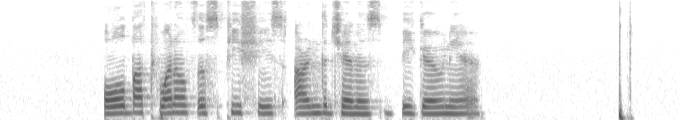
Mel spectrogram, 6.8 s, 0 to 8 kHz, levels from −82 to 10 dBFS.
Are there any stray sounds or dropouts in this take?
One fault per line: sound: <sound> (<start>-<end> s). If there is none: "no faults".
no faults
